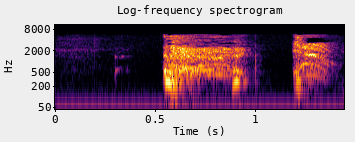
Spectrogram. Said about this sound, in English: Oh, I can cough just as well standing, thank you.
